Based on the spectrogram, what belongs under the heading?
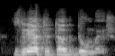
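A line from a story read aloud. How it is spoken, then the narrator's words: Mutant's smirking grunt. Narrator (Russian): хмыкнул мутант, вернее, его левая голова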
